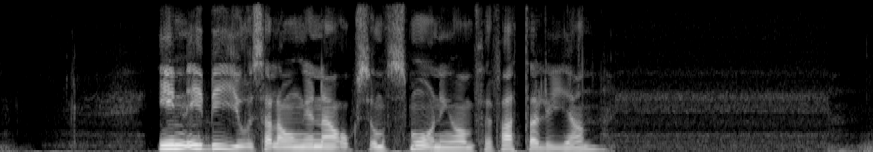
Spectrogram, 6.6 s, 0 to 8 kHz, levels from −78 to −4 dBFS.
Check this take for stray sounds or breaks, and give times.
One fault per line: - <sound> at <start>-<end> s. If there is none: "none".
none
